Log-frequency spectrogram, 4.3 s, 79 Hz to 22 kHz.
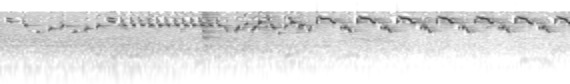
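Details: Goldfinch mule song from 2011: quick high twitters and a brief fast trill give way to a run of clear, arched whistled notes repeated roughly every half second.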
